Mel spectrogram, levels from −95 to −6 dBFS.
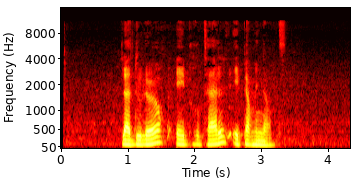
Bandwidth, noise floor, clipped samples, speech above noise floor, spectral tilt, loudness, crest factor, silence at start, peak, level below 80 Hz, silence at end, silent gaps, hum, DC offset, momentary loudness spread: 11 kHz; -57 dBFS; under 0.1%; 38 dB; -9 dB/octave; -21 LUFS; 18 dB; 0.9 s; -4 dBFS; -46 dBFS; 1.1 s; none; none; under 0.1%; 8 LU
